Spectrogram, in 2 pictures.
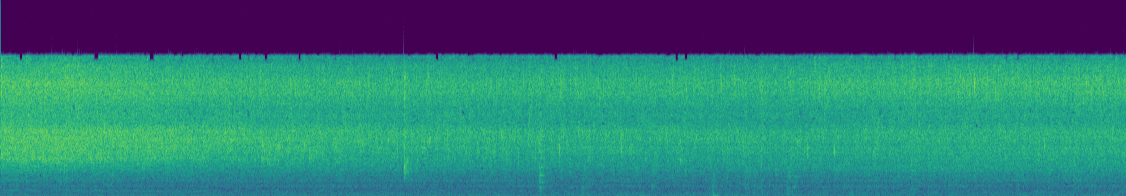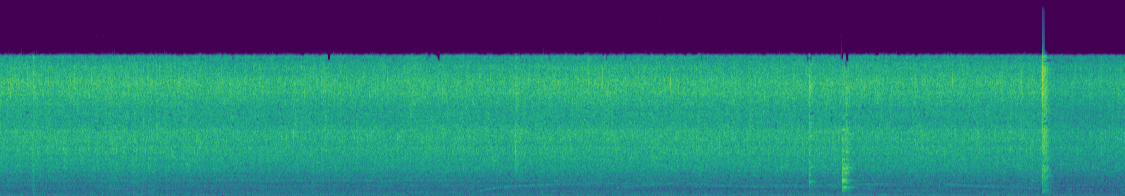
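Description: Chicken tenders frying in hot oil in a cast-iron skillet, a steady sizzle that is strongest at first and eases after a few seconds, with a few sharp clicks of metal tongs and utensils. Near the end a faint siren wails in the background, rising and falling in pitch.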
